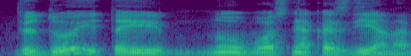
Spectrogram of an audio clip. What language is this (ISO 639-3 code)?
lit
